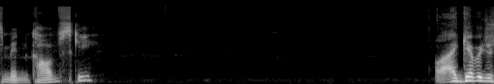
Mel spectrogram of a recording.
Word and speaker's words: Minkowski: Just like people say, Minkowski, it's Minkowski.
